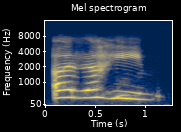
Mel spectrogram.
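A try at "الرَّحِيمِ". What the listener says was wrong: Ar-Rahim. या को लंबा करो. या मद्दा है ना ये. Is it या मद्दा? Why is it ya madda?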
